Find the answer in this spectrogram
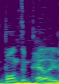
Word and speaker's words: Bontempelli: And in the middle, we've got Marcus, and I pronounce his name wrong, so it's Marcus Bontempelli this week.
